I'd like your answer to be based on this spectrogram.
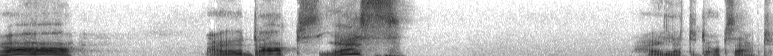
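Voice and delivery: slow, drawn-out goblin voice. Voicing the goblin Skull Cleaver charging in: Skull Cleaver voice. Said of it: "Skull Cleaver moves up here. Like".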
